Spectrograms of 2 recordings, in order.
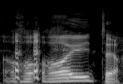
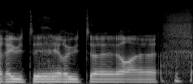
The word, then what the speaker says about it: Reuter: Non, Reuters, attention, ouais, Reuter, À la française. à la française, Reuter, ouais, c'est un peu compliqué.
